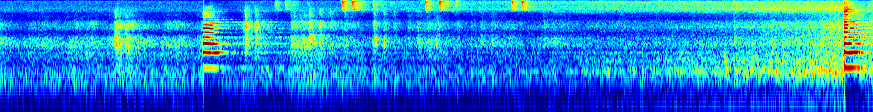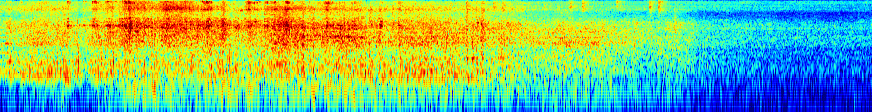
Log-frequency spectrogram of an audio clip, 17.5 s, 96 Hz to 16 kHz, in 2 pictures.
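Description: Siemens Desiro (VT642) diesel multiple unit sounding two short horn toots about six seconds apart as it approaches. It then passes close by, its running noise and wheels on the rails rising to a peak and fading as it goes away.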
